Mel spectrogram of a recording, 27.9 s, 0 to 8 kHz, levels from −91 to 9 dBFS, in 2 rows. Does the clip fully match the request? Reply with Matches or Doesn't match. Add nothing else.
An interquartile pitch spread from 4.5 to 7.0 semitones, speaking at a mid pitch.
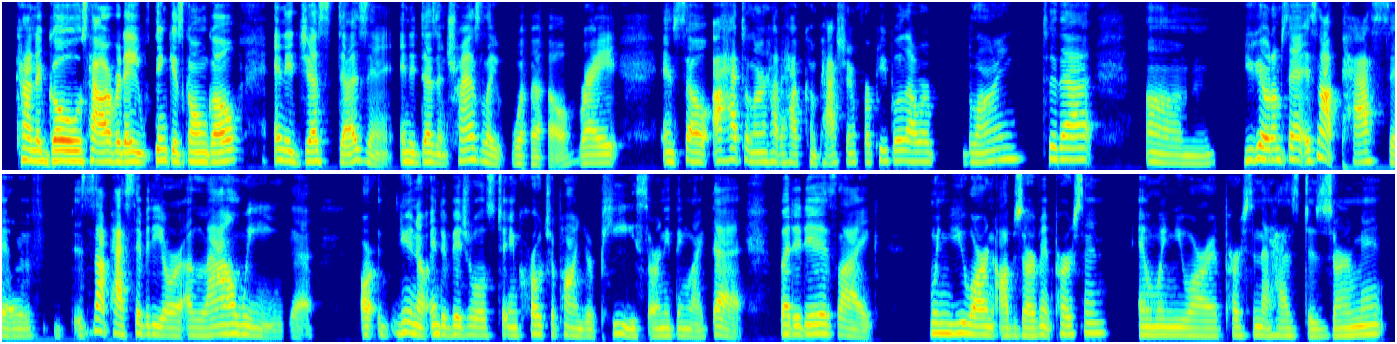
Doesn't match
